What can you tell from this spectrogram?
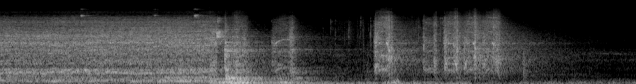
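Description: Cordless drill boring through a metal tow-truck bed stabilizer, running steadily, then a knock about two seconds in and a few shorter bursts of drilling before it stops.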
